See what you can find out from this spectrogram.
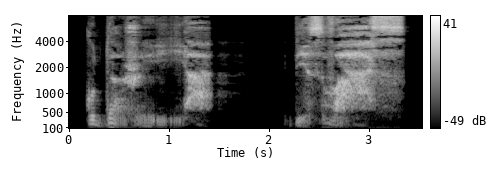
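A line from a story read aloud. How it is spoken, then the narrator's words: Man muttering. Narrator (Russian): пробормотал он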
